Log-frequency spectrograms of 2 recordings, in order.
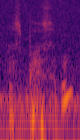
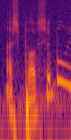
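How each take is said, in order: First: Breathless whispered repeat. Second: Said in the usual way. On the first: Shown as a demonstration. Preacher letting the thought of death sink in, whispered. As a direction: drop it to a whisper. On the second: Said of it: "That's possible. (whispered repeat)".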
